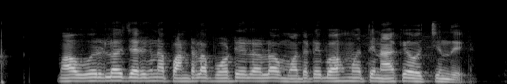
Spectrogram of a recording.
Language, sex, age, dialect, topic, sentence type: Telugu, male, 18-24, Utterandhra, agriculture, statement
